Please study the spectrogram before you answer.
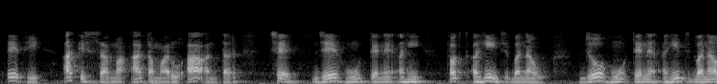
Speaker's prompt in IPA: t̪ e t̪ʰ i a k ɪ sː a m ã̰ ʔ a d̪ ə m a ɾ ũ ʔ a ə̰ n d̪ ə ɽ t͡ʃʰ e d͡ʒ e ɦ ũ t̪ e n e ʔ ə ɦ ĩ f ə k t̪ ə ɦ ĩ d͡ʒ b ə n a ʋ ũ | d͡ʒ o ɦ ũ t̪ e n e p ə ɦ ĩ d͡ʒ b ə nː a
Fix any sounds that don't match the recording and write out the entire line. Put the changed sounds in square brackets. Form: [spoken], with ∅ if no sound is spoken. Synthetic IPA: t̪ e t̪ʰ i a k ɪ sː a m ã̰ ʔ a [t̪] ə m a ɾ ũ ʔ a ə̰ n [t̪] ə [ɾ] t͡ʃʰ e d͡ʒ e ɦ ũ t̪ e n e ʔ ə ɦ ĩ f ə k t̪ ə ɦ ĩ d͡ʒ b ə n a ʋ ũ | d͡ʒ o ɦ ũ t̪ e n e [ʔ] ə ɦ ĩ d͡ʒ b ə [n] a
